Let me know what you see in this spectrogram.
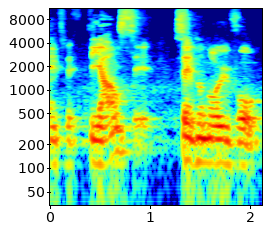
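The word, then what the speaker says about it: fiancé: norte-americana ou estadunidense e ela falou Olha eu não vejo diferença na hora de falar mas também ela é uma palavra que vem do francês então teria diferença de pronúncia entre fiance sendo noivo e noiva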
